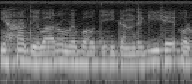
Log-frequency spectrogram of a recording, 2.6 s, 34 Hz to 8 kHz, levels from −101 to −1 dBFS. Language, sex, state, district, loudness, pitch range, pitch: Hindi, male, Bihar, Saharsa, -34 LUFS, 125-150 Hz, 130 Hz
